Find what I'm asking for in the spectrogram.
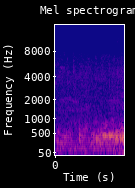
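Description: Pigeons kept for sale coo softly in a short, close, low throaty burrow that swells slightly near the end.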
